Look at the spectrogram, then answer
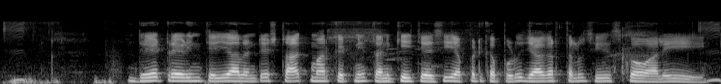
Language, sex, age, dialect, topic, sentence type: Telugu, female, 31-35, Central/Coastal, banking, statement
